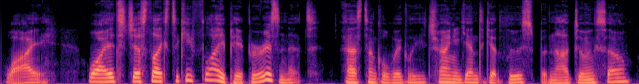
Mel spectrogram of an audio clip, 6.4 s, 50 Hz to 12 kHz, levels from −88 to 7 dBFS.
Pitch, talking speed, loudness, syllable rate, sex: 140 Hz, 190 wpm, -18 LUFS, 5.3 syllables/s, male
